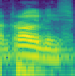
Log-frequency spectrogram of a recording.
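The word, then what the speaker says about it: Roglič: y llegó el hombre con su alegría y dijo, Roglic, primo Roglic, y salí y se fue, y ya, eh, y así, eh.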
